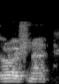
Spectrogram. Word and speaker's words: Rosnak: Rosnak. Wow. If you want proper pronunciation, it's Roshnak. Rosnak.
